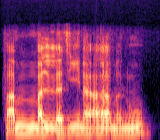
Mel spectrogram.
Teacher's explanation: mime avec shadda, on colle bien les lèvres, mais avec les bas, on essaye de pas trop, de pas vraiment les coller, enfin, on essaye, parce que je sais que on les rapproche sont très proches, mais sans trop les serrer.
